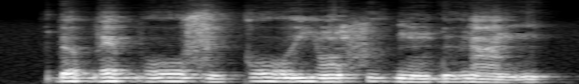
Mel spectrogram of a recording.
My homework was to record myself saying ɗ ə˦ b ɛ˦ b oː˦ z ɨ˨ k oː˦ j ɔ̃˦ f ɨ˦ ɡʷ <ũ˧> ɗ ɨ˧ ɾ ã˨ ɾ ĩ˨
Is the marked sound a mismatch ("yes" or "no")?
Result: no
